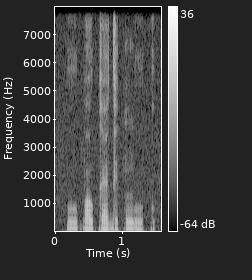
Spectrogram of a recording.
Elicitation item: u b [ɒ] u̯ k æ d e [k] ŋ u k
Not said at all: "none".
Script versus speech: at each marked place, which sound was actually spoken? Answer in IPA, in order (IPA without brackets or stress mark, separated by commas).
ɒ, k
